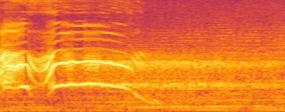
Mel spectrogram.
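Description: A person imitates a rooster's cock-a-doodle-doo with a loud crow that echoes, a strong rising and falling call about a second long followed by a fading tail.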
